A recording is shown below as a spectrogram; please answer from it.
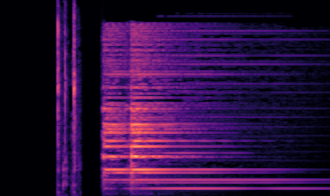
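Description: A bell-like ding sound effect: a few quick clicks, then a bright metallic ring about half a second in, struck again a moment later, ringing out and fading over the next second and a half.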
